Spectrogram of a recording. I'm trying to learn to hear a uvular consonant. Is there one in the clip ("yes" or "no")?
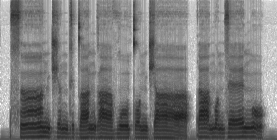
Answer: no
